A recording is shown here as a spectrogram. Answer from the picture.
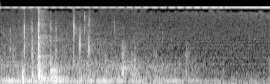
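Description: Near silence: room tone with a faint low hum and a few faint short clicks in the first half second.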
